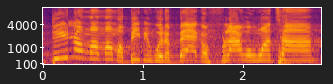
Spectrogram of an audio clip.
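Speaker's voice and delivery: ordinary talk, nothing marked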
